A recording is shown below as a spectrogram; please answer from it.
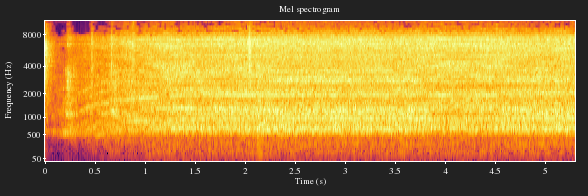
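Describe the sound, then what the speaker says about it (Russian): Hair dryer switched on during decoupage stencil work, a steady loud whooshing hum rising over the first second and then holding constant close by, with no talking. "я вынуждена включить фен"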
